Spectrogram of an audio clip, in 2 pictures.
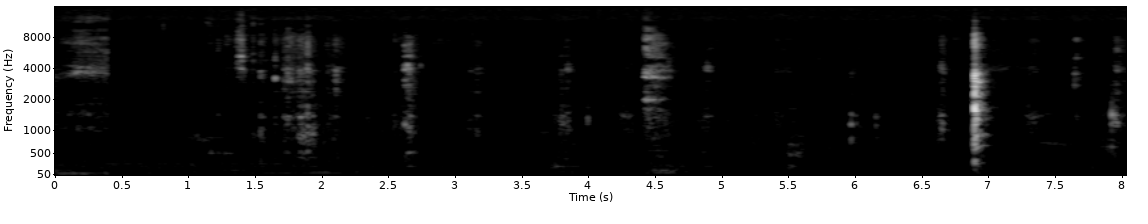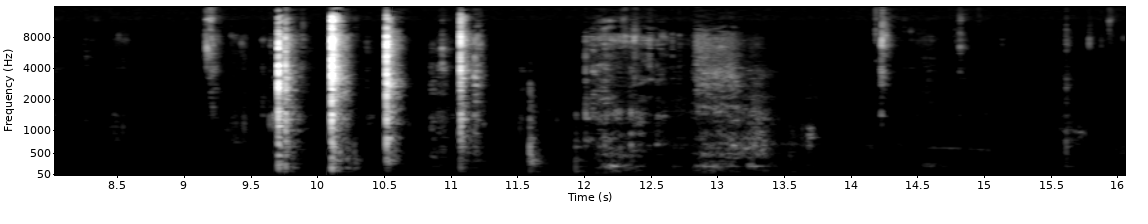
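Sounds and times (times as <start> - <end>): crunchy chewing: 1.2 - 10.0.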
